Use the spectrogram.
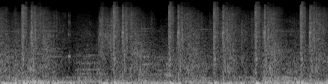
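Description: Repeated gunshots from the video game Fallout 4 fire in a quick, evenly spaced series against a large gator claw creature, each crack sharp over a dense, continuous game background.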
